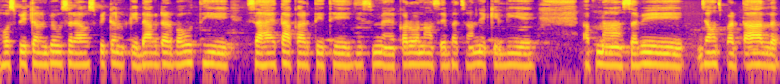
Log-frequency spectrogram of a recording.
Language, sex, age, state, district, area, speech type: Hindi, female, 60+, Bihar, Begusarai, urban, spontaneous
